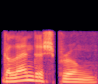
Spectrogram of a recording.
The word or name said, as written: gelandesprung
